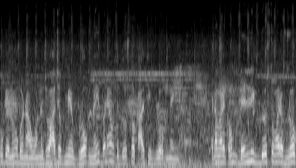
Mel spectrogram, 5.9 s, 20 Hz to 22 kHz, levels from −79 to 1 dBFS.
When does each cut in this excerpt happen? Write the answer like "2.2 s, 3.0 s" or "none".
none

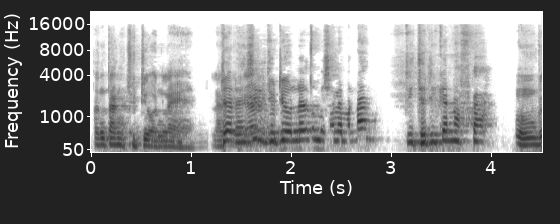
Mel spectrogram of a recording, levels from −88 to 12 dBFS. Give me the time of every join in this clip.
1.1 s

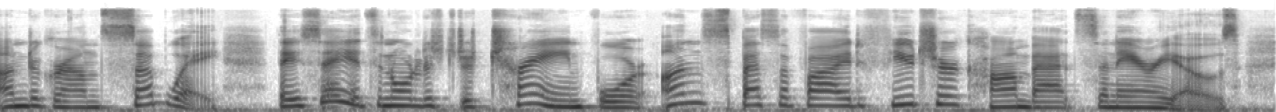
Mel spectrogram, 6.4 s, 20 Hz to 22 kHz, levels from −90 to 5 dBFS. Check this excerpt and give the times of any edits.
none

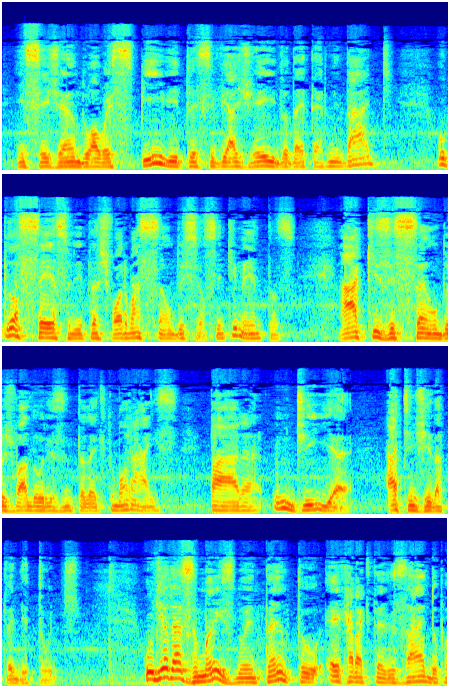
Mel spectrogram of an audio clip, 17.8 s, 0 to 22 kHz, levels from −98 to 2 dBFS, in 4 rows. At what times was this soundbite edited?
5.4 s

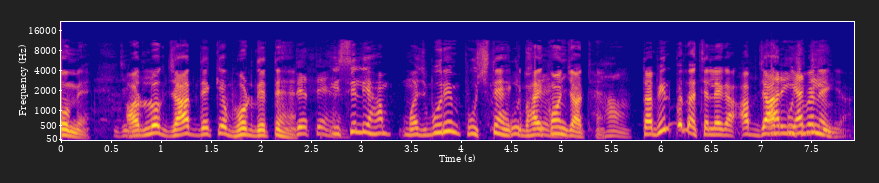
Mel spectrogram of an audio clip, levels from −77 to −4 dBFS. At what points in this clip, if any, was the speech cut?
none

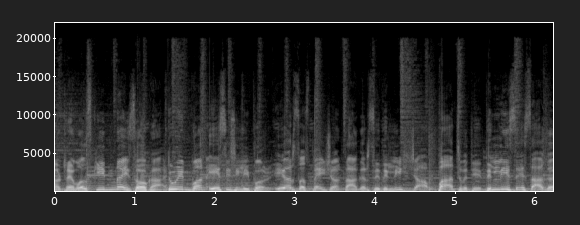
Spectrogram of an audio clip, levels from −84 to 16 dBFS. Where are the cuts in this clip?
1.5 s, 3.6 s

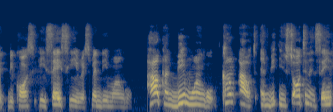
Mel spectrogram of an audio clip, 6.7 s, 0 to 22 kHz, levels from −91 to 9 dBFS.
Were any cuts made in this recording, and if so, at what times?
2.9 s

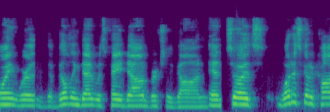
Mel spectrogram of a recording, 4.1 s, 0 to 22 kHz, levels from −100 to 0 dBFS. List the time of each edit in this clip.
none

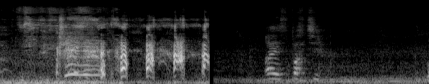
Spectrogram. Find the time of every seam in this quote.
2.1 s

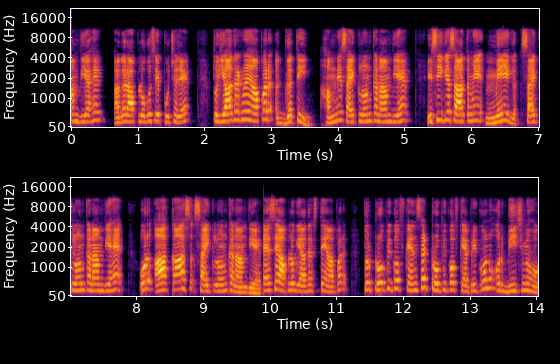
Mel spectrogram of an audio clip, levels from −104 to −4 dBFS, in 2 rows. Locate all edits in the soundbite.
9.8 s

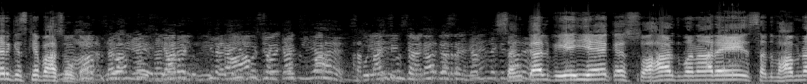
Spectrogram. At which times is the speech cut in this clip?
none

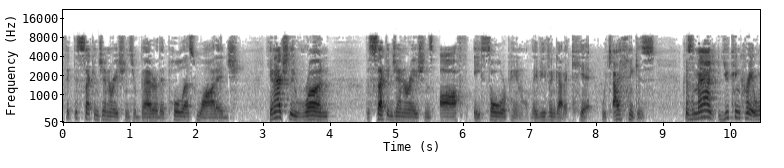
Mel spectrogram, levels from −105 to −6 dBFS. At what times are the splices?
7.7 s

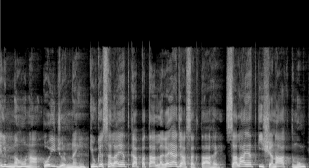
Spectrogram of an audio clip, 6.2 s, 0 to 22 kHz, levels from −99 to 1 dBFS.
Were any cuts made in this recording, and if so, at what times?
none

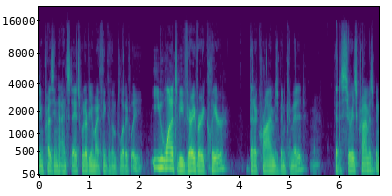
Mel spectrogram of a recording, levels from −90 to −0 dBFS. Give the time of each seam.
2.1 s

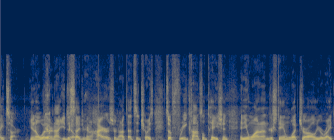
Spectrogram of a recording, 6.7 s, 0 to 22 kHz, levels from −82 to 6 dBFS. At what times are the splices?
none

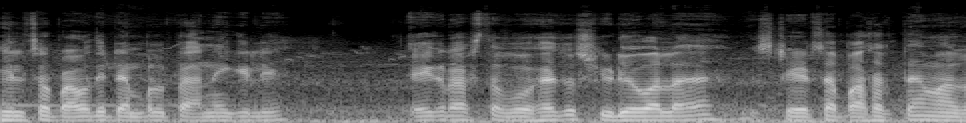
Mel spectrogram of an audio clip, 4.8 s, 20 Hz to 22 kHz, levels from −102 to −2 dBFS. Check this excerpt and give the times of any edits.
none

